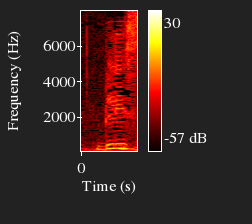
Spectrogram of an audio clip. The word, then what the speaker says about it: Bliss: Bliss.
